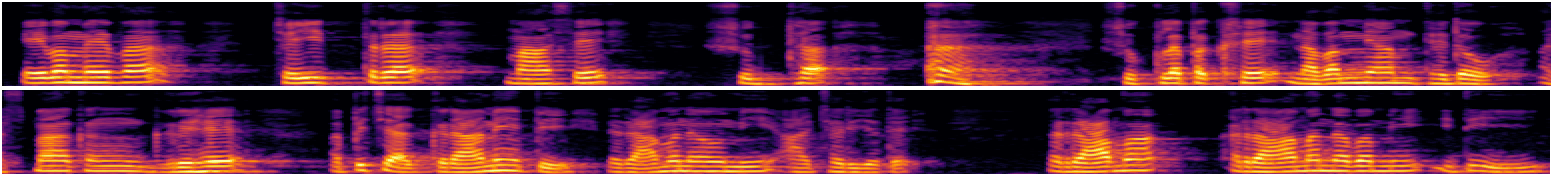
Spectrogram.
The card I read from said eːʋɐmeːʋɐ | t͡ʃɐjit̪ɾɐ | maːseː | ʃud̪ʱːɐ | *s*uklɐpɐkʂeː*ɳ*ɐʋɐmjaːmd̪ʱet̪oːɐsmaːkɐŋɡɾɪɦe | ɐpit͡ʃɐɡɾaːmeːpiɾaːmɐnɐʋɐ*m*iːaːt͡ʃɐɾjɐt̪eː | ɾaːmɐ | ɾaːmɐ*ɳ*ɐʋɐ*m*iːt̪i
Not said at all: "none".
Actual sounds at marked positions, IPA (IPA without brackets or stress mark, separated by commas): ʃ, n, m, n, m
